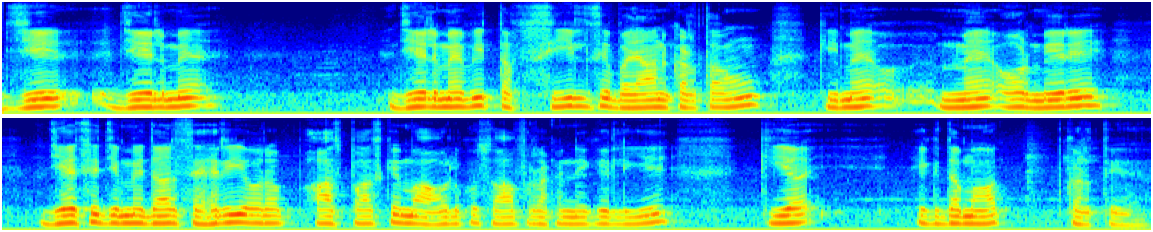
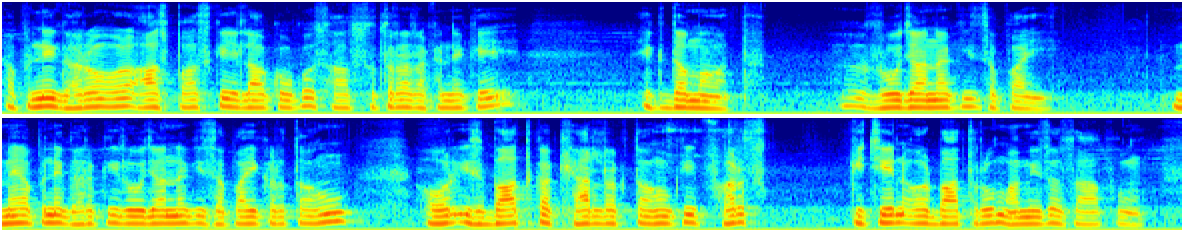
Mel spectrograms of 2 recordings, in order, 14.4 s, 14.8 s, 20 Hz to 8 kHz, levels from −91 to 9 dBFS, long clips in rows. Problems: constant background noise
